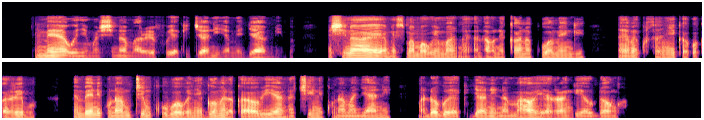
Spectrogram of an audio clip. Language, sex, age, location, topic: Swahili, male, 18-24, Mombasa, agriculture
